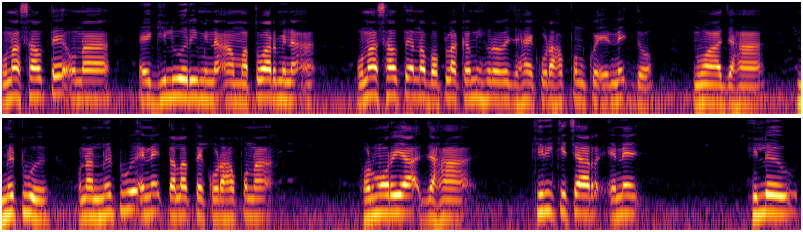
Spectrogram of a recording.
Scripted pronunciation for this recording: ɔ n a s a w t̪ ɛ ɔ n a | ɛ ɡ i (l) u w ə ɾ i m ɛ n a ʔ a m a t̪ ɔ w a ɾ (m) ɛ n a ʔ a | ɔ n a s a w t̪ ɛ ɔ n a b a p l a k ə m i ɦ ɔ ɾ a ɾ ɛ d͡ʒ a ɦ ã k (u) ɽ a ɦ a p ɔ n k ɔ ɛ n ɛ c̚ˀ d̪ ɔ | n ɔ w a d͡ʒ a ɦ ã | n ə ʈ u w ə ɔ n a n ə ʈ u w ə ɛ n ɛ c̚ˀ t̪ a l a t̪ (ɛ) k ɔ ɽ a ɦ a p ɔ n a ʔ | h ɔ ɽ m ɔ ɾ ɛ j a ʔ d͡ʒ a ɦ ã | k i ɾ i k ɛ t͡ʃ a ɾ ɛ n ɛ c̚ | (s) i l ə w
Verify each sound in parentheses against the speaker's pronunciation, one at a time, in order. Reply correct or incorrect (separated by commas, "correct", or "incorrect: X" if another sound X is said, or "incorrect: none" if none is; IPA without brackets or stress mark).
correct, correct, incorrect: ɔ, correct, incorrect: h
